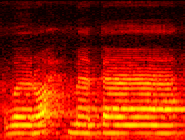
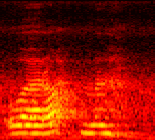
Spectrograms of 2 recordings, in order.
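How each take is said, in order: First: The word ends on a lengthened a vowel. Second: The word ends on a silent h sound. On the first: The speaker calls it wrong. "itu contoh yang salah" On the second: The speaker calls it right. "Yang betul adalah"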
